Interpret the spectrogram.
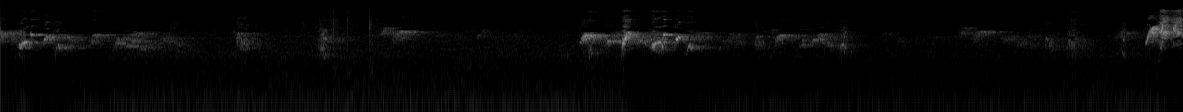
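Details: Lân Tê red-whiskered bulbul, caged, with a shrimp-curved back and drooping wings, shuttling between two perches. Rapid run of bubbly whistled notes, a louder cluster near the middle, then further chirpy phrases and a bright burst at the end.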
